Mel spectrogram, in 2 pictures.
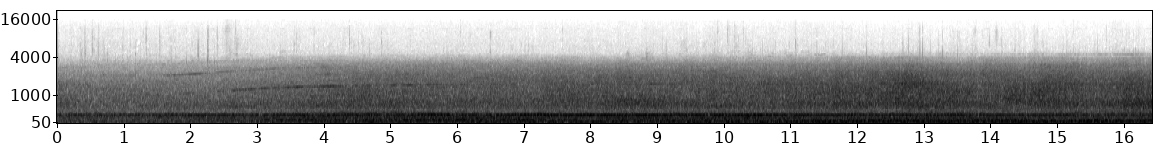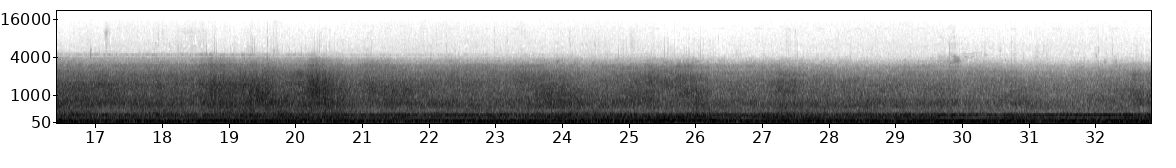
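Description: Jet airliner engines spooling up to takeoff power: a faint rising whine and a swelling loudness over the first few seconds, then a steady, loud rumble with a constant hum.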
